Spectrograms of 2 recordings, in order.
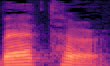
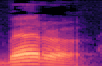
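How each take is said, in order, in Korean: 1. 영국식 발음이고, 또렷한 t 소리입니다. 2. 미국식 발음이고, 부드럽게 굴린 t 소리입니다. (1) "영국식 발음은 better 해서 좀 분명한 발음" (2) "굴리는 발음인 better, 미국식 발음이고요"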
